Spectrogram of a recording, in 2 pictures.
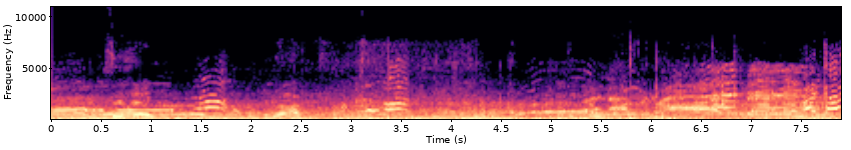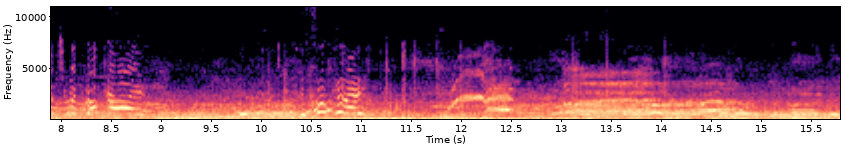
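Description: Young people scream and shout excitedly up close.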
